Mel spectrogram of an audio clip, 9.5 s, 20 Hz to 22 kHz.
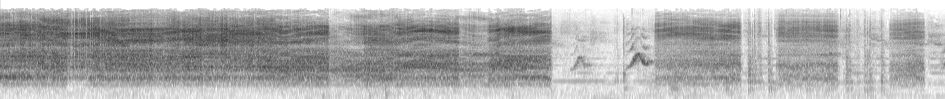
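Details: A two-year-old Red-winged parrot pair with 20-day-old chicks from their first breeding. Continuous rasping, hissing calls give way to quieter, broken notes with a few short rising squeaks near the end.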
